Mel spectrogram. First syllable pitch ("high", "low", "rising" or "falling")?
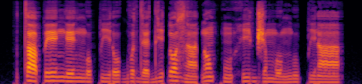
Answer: falling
